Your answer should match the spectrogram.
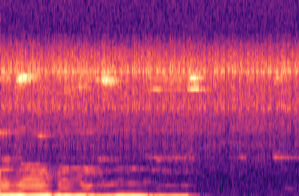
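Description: A person humming with closed lips, one short phrase of about a second and a half that holds a note and then dips lower before stopping.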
